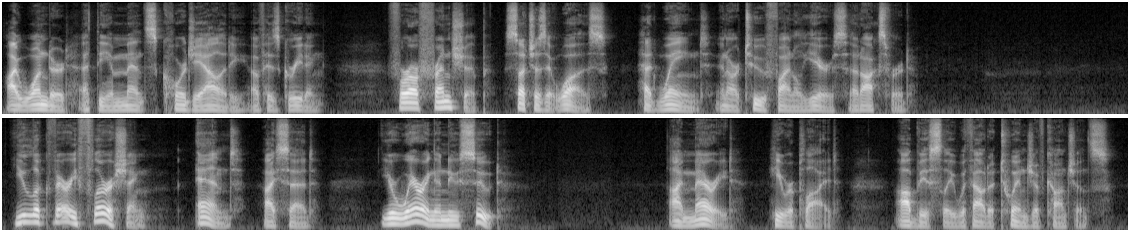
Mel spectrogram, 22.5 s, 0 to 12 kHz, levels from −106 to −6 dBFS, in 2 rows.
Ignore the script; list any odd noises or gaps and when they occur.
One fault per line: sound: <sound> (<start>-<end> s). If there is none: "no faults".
no faults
